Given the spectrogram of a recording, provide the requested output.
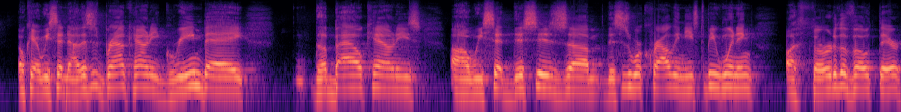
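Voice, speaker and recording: At a moderate pace, a man talks with a fairly high pitch, very even loudness and fairly even intonation on a very clean recording with a silent background. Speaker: political livestreamer. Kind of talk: live election night commentary. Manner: halting, many fillers.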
